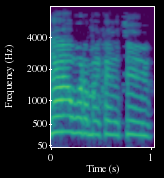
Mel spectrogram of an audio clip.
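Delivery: put-on very high, loud, comic funny girl voice. Reading a game character's dialogue aloud, the speaker uses a funny girl voice. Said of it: "I was trying to find a funny girl voice".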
